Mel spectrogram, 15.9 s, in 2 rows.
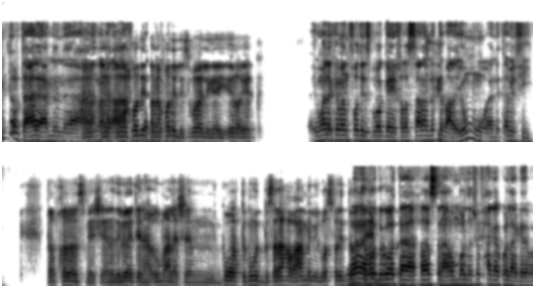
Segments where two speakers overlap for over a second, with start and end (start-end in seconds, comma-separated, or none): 1.2-2.7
